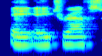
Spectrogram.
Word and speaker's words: Ahrefs: But there's sites like Ahrefs, which is spelled the letter A, Hrefs.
